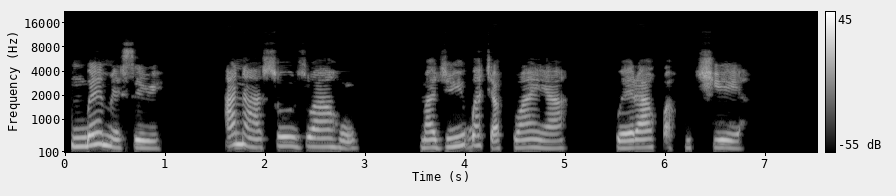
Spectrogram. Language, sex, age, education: Igbo, female, 15-29, secondary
